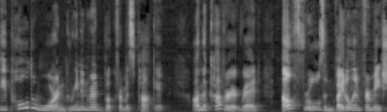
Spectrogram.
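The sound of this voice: With lively intonation, the delivery is an unforced reading voice.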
